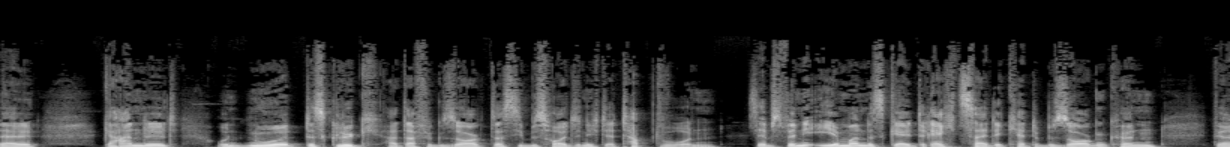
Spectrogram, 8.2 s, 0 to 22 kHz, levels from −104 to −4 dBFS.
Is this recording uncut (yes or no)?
no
